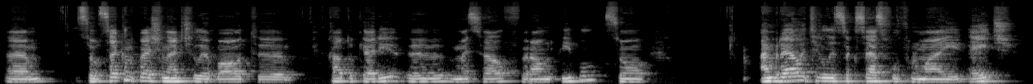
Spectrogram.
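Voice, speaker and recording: A man in his thirties who immigrated to Canada, calling in with a question and speaking haltingly, with many uhs. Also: medium pitch, darkish tone. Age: 30s. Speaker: caller. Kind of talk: live call-in question.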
